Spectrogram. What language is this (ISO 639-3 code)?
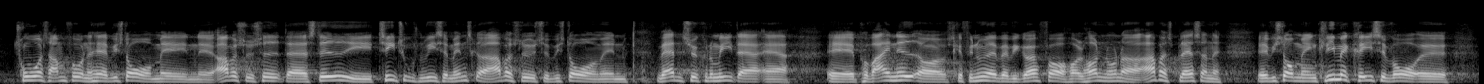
dan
